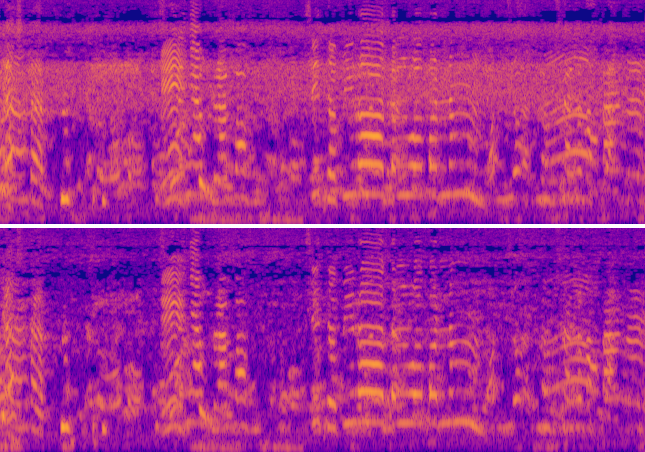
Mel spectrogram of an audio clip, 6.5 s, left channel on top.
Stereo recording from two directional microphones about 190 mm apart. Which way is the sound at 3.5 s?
10° right (ahead or behind).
